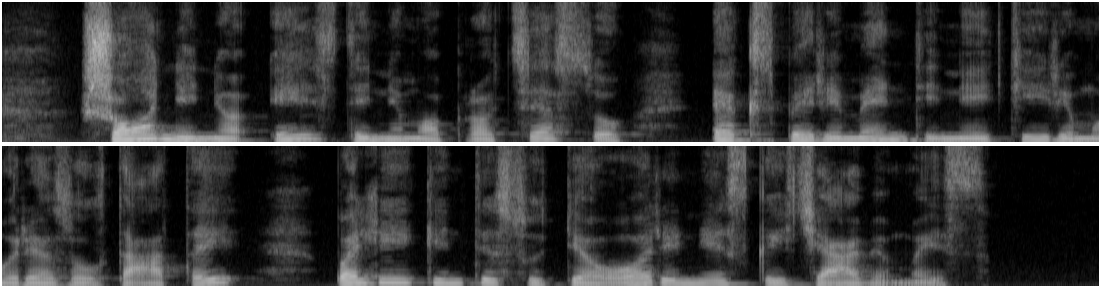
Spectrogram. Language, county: Lithuanian, Vilnius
